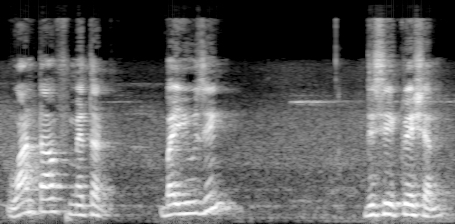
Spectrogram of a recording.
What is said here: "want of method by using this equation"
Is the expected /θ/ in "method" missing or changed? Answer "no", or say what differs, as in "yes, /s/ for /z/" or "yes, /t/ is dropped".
yes, /t/ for /θ/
